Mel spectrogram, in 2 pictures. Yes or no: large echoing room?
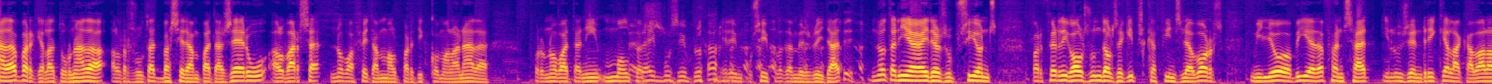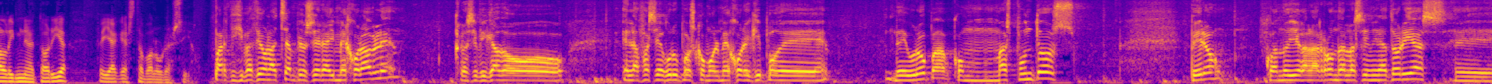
no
